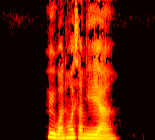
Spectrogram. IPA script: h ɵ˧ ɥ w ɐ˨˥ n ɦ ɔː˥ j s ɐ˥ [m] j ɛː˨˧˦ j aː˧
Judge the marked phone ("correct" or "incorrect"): correct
